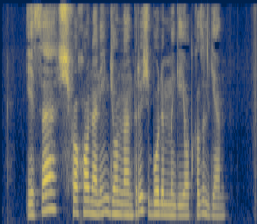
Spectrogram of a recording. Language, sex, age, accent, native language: Uzbek, male, 18-24, Samarqand, Uzbek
